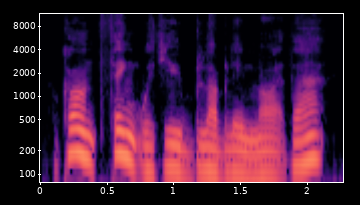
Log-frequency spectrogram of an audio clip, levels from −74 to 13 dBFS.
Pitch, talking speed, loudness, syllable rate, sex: 125 Hz, 210 wpm, -18 LUFS, 4.6 syllables/s, male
